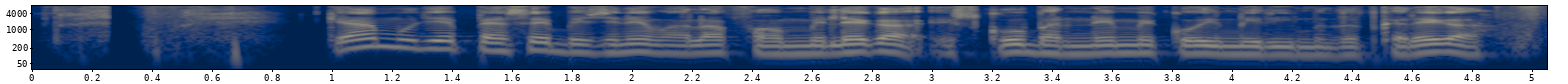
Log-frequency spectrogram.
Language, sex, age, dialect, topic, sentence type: Hindi, male, 18-24, Garhwali, banking, question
